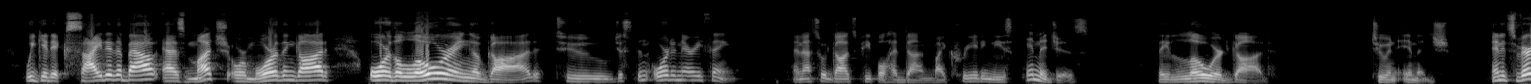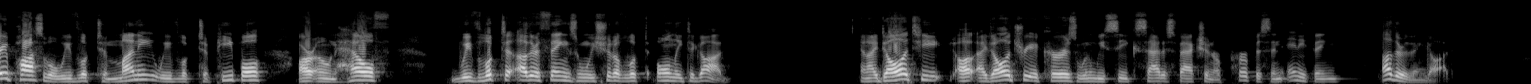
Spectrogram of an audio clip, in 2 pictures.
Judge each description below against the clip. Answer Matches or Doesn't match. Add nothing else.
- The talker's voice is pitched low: Doesn't match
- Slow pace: Doesn't match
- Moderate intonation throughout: Doesn't match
